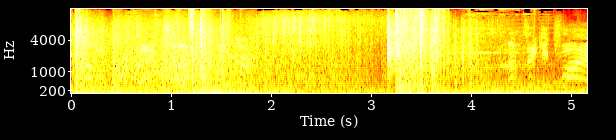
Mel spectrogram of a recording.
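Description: Dense, loud gunfire in a Call of Duty Modern Warfare Domination match on the Scrapyard map, with rapid automatic bursts and booming shots running almost continuously, a sharp heavy volley near the middle, game voices mixed in.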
